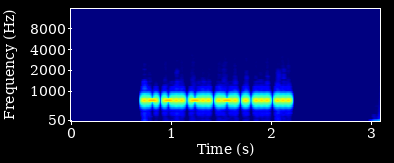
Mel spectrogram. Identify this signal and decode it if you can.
Morse code, heard as a keyed tone, about 46 wpm, 700 Hz. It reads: ADDRESS
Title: Sentences from Top 1000 Words - New Word Drill - 45wpm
